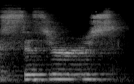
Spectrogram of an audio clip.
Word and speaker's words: scissors: You get words like scissors, paper. That's a silent C right there.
